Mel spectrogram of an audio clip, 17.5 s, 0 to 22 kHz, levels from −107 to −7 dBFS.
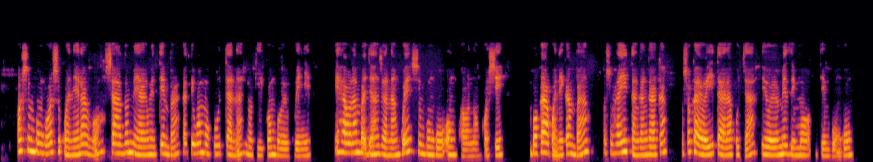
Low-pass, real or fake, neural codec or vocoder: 7.2 kHz; real; none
